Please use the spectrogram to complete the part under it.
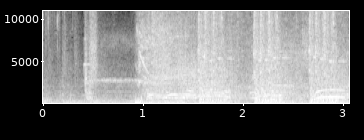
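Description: A gun fired in a first-person shooter video game, dense loud bursts of gunfire and booms layered over game sound effects, continuous and close.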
